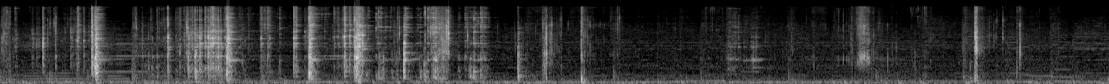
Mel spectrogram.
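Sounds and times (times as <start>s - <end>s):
stone cracking under splitter blade: 9.6s - 10.3s.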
